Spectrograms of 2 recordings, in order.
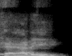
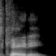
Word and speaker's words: Katie: Dude, I know I always call you Katie, but do you pronounce it Caddy? It's Katie.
